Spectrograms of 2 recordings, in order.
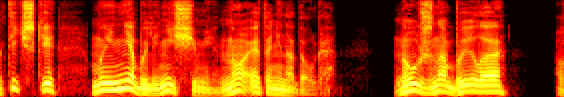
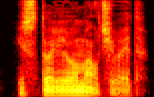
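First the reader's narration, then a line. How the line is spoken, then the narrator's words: Muttering. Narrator (Russian): пробормотал я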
